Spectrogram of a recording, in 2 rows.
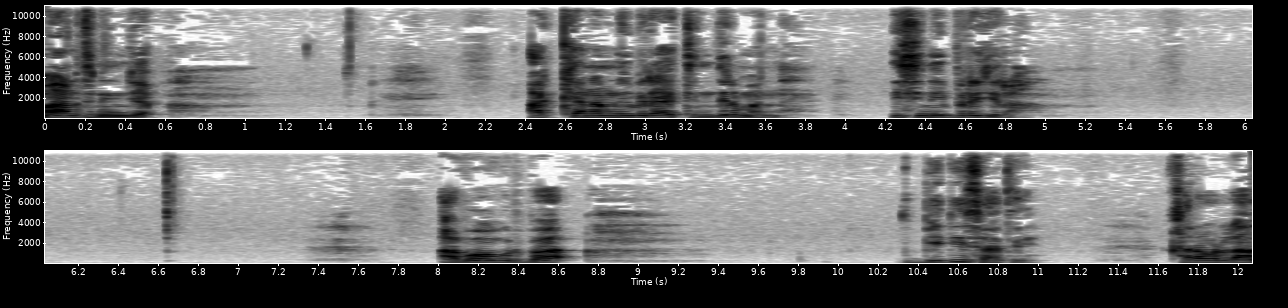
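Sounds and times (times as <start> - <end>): faint breath: 0.6 - 2.3, 7.3 - 8.0, 8.7 - 9.4, 11.2 - 11.6.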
